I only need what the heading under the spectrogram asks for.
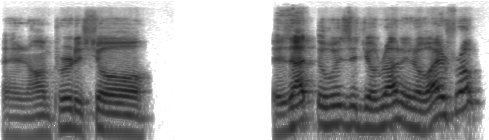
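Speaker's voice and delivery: lightly voiced doubtful gorilla; suspicious gorilla. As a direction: probe with a touch of suspicion. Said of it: "start getting a bit suspicious".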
